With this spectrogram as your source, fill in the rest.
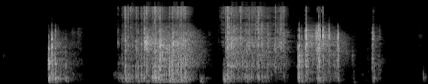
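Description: A deck of tarot cards is shuffled three times in quick, crisp riffling bursts, each a second or less, with a short flick at the end, close to the microphone.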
